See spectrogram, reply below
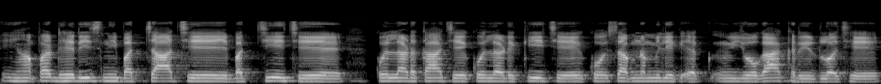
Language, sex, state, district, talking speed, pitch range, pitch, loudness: Maithili, male, Bihar, Bhagalpur, 150 wpm, 140-155 Hz, 145 Hz, -18 LUFS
